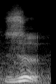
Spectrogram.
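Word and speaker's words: ず: marks is pronounced ji and su with ten ten marks is pronounced zu these are pronounced the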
